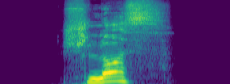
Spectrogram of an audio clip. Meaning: first/third-person singular preterite of schließen
- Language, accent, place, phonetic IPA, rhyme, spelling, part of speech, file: German, Germany, Berlin, [ʃlɔs], -ɔs, schloss, verb, De-schloss.ogg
